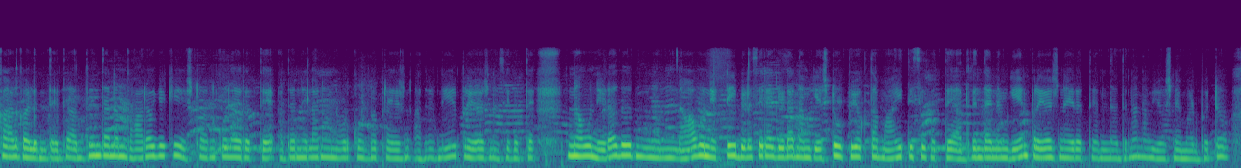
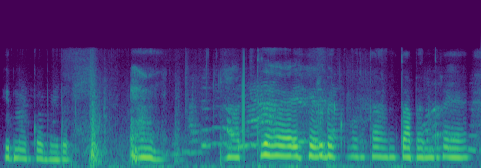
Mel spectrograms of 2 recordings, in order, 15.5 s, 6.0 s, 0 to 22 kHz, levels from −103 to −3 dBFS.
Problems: continuous background conversations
